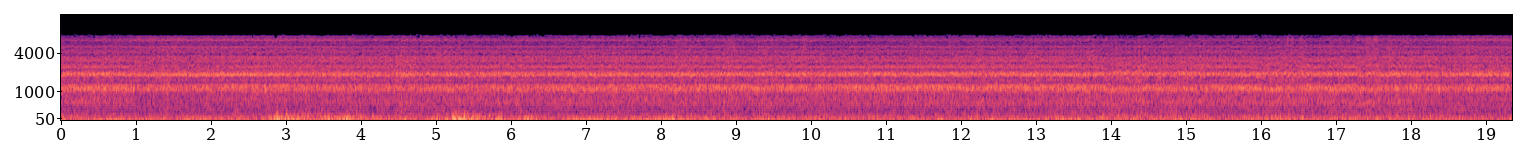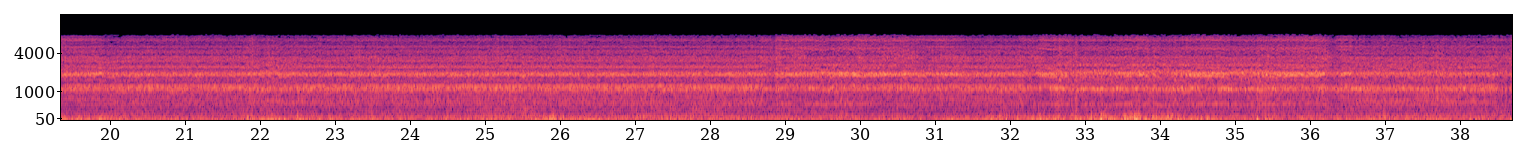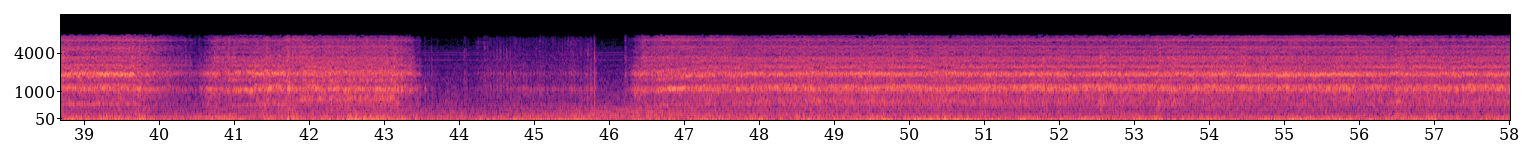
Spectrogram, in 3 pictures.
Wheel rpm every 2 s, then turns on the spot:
160, 160, 160, 160, 160, 160, 160, 170, 160, 160, 160, 160, 160, 160, 160, 160, 160, 160, 160, 150, 90, 120, 10, 100, 160, 160, 160, 160, 160.
44-46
